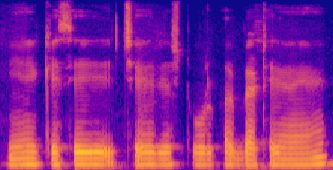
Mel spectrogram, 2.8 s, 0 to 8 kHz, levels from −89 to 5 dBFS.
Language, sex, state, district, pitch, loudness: Hindi, male, Uttar Pradesh, Saharanpur, 105 Hz, -17 LUFS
